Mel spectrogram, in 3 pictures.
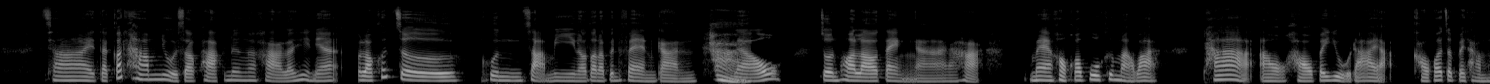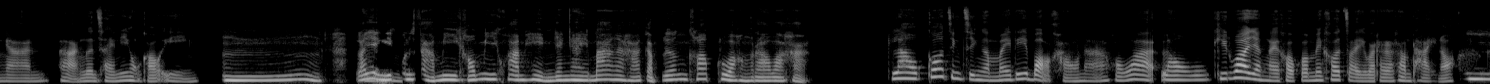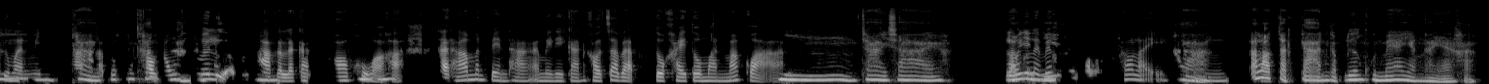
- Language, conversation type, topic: Thai, podcast, ครอบครัวคาดหวังให้คุณเลี้ยงดูพ่อแม่ในอนาคตไหมคะ?
- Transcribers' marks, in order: none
